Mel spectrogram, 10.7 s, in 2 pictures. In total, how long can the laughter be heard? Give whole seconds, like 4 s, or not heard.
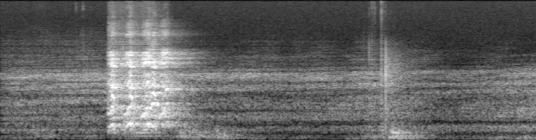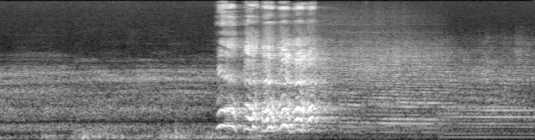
2 s.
